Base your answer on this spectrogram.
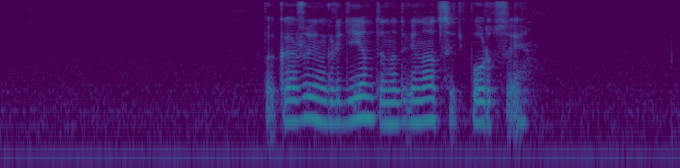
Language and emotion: Russian, neutral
